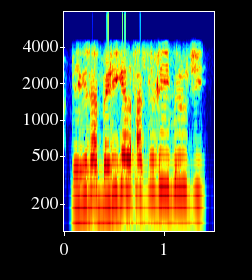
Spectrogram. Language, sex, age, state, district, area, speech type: Odia, male, 60+, Odisha, Jharsuguda, rural, conversation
